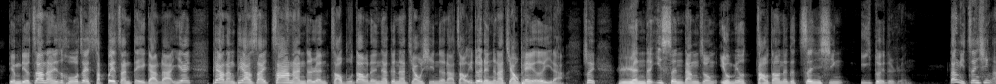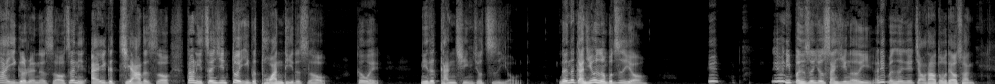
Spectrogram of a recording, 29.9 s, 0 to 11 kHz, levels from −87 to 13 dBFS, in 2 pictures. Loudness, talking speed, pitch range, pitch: -16 LUFS, 285 characters per minute, 150-210 Hz, 180 Hz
